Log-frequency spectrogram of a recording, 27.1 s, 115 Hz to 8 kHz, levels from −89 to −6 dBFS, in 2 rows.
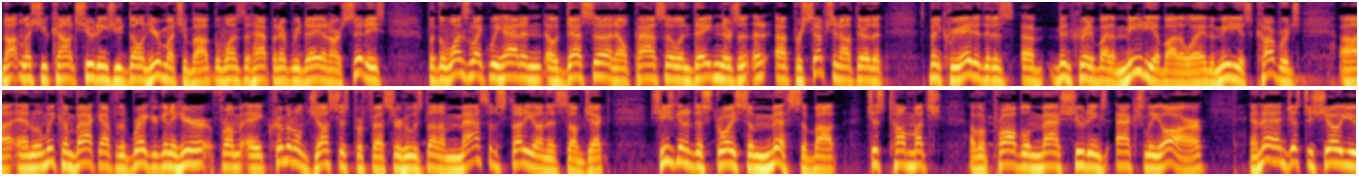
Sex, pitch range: male, 140-175 Hz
